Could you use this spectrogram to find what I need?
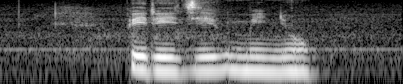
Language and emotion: Russian, neutral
